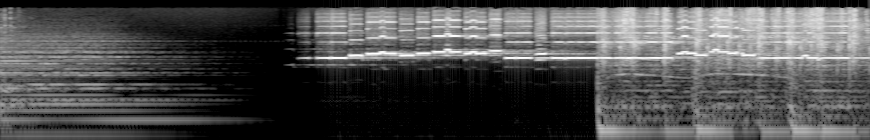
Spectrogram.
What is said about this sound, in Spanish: Bueno, ya estamos aquí de vuelta de haber escuchado esta sevillana tan bonita y que un poco triste por eso.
